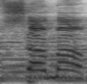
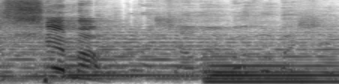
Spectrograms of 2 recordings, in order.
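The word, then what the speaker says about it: שמע: Et ça s'écrit comme shama, mais on dit schéma. Shama sans H. On dit schéma Israël.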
